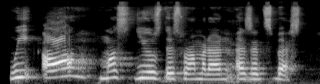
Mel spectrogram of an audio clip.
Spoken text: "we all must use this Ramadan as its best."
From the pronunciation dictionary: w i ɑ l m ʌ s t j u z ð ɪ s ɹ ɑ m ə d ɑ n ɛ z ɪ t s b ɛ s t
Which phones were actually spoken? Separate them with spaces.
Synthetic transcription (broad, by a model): w i ɑ l m ʌ s t j u z ð ɪ s ɹ ɑ m ə d ɑ n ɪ z ɪ t s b ɛ s t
